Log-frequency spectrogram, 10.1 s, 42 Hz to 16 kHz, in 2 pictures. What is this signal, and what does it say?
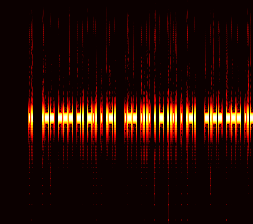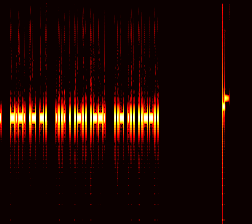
Morse code, heard as a keyed tone, about 41 wpm, 700 Hz. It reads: I WONDER WHETHER YOU CAN HELP US?
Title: Sentences from Top 1000 Words - Review Part 3 - 45wpm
